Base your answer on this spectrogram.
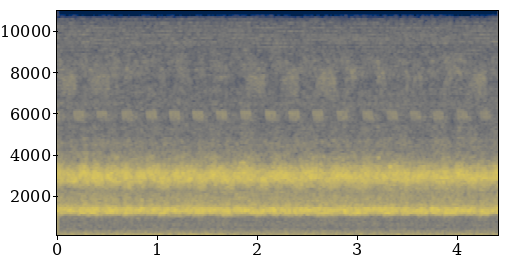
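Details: Morning chorus of small frogs, believed to call for rain, with a steady wall of fast, rattling croaks in two pitched bands, many animals overlapping without break.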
